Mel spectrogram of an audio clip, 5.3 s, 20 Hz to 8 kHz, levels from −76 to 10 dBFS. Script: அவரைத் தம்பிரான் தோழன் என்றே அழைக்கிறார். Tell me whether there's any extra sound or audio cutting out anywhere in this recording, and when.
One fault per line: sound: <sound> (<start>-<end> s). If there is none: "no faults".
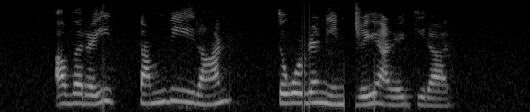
sound: dropout (3.4-3.6 s)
